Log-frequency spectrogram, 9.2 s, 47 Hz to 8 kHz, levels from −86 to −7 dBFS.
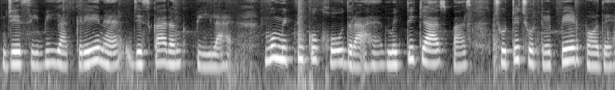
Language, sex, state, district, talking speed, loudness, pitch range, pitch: Hindi, female, Bihar, West Champaran, 145 wpm, -16 LUFS, 200-240 Hz, 215 Hz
